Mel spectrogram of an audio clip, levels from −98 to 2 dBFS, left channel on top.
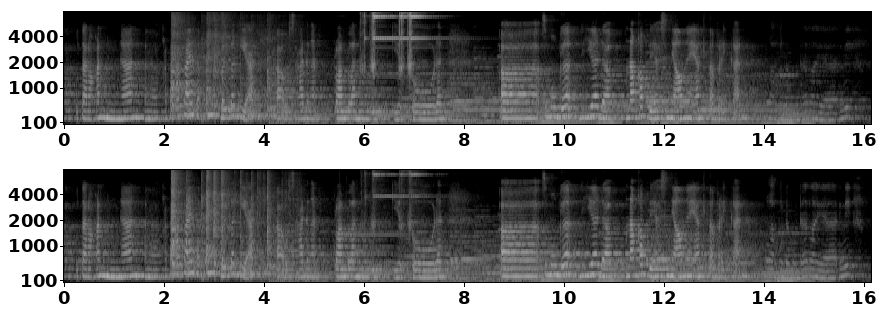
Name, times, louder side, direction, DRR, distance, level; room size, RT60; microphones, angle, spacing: voice 1, 0.4-5.1 5.4-8.1 8.7-13.7, equal, ahead, 5 dB, 0.8 m, -43 dB
sound 1, 2.1-4.9 5.9-6.3, right 3 dB, 80° right, 1.1 m, -49 dB
sound 2, 4.1-14.5, equal, 60° left, 3.4 m, -53 dB
sound 3, 5.9-7.3, left 20 dB, 75° left, 0.3 m, -33 dB
voice 2, 14.0-16.1, right 2 dB, 55° right, 9 dB, 0.5 m, -53 dB
19.5 x 11.0 x 5.8 m, 2.5 s
head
